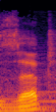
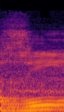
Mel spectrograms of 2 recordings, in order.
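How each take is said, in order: First: The letter is pronounced zed, British style. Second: The letter is pronounced zee, American style.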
